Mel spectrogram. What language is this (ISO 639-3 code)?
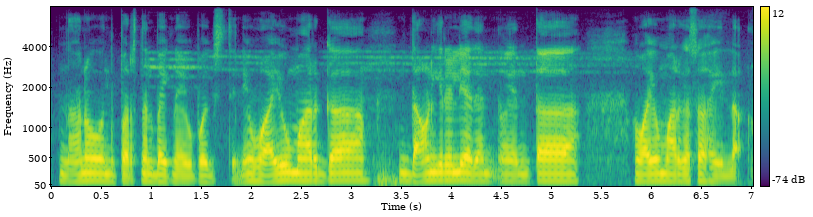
kan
